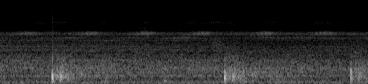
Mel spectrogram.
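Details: Loud crickets at night in a suburb during New Year celebrations: a steady, high, pulsing chirp runs throughout, overlaid by a few sharp, distant firework pops spaced roughly a second or more apart.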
